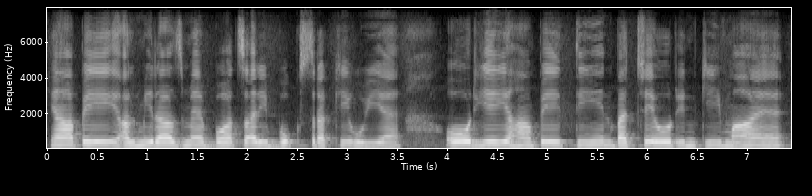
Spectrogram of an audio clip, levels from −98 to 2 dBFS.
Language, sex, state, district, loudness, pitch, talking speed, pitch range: Hindi, female, Uttar Pradesh, Lalitpur, -16 LUFS, 210 Hz, 160 wpm, 205-215 Hz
